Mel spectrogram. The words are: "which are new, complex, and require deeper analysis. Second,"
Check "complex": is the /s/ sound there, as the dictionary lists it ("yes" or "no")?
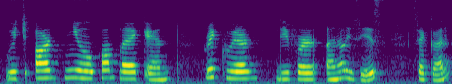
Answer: no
